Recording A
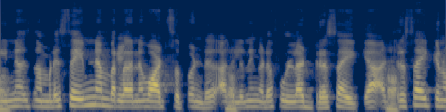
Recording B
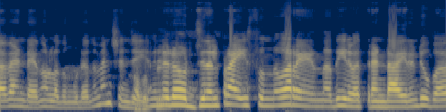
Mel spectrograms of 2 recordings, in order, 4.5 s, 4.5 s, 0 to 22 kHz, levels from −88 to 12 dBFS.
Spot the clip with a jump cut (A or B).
B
